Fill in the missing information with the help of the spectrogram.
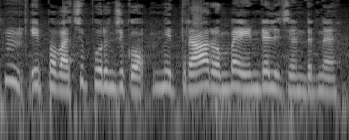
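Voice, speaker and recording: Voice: sits high, quick pace, pushed and bright, slight background noise. A performer voicing a cautious young woman colleague in a cartoon serial, arguing against a scheme. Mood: reasoning. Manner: reasoning, protesting.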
